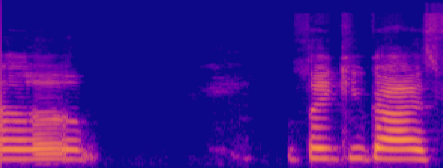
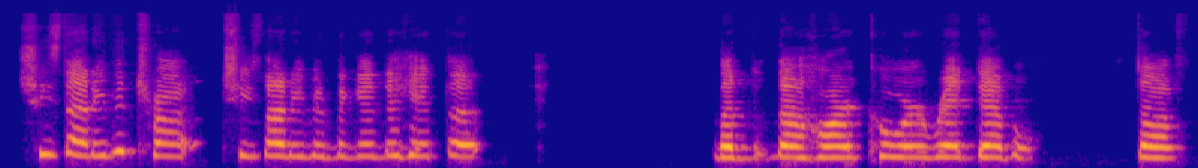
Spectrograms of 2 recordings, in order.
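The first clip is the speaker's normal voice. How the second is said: tearful, higher voice, breaking off mid-word; choking up while warning the viewers; emotional; 4 semitones higher, 3 dB louder than usual. Real, not acted. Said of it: "I feel really emotional right now".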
